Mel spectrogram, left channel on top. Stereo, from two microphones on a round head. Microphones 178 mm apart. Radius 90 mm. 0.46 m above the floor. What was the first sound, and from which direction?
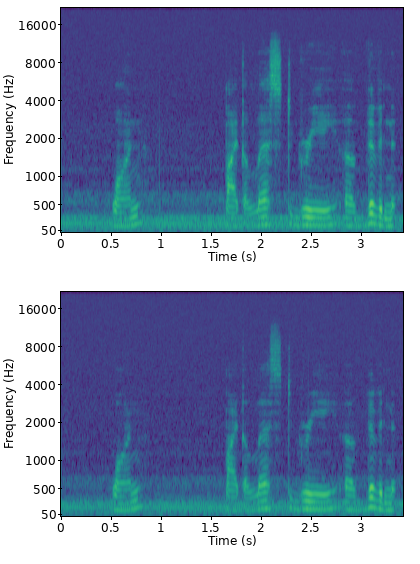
A man speaking, 45° left (ahead or behind).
